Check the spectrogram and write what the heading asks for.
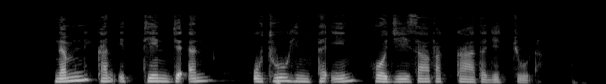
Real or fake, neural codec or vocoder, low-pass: real; none; 10.8 kHz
